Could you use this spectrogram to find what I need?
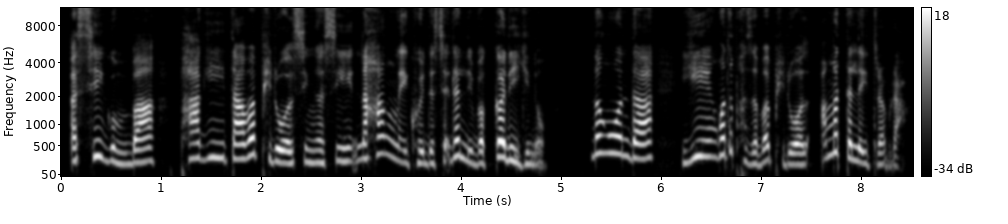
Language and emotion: Manipuri, angry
